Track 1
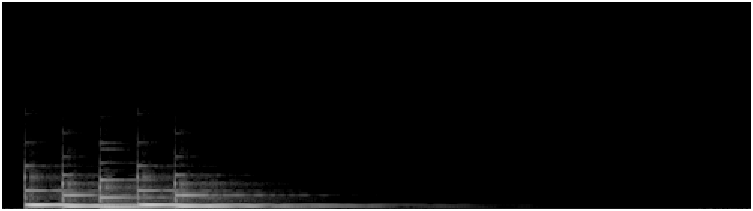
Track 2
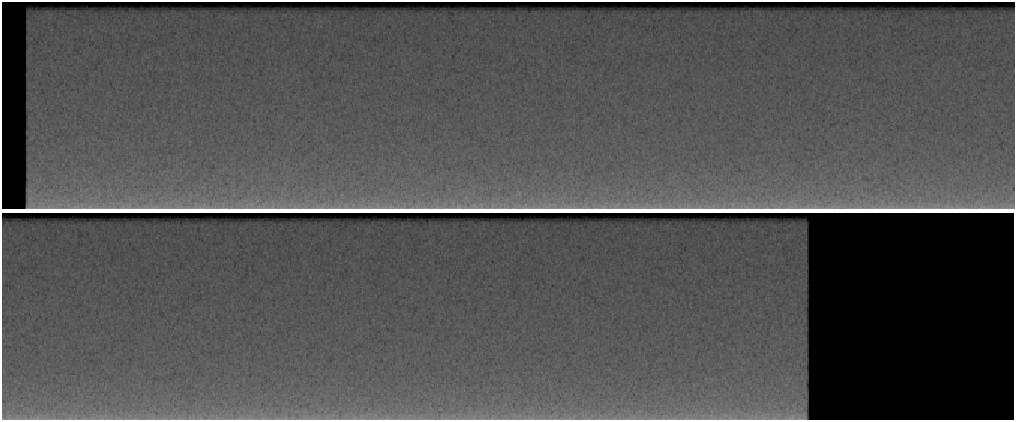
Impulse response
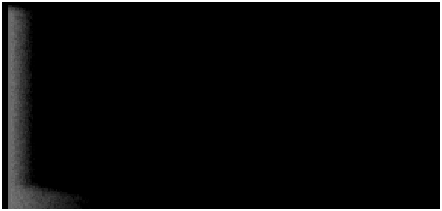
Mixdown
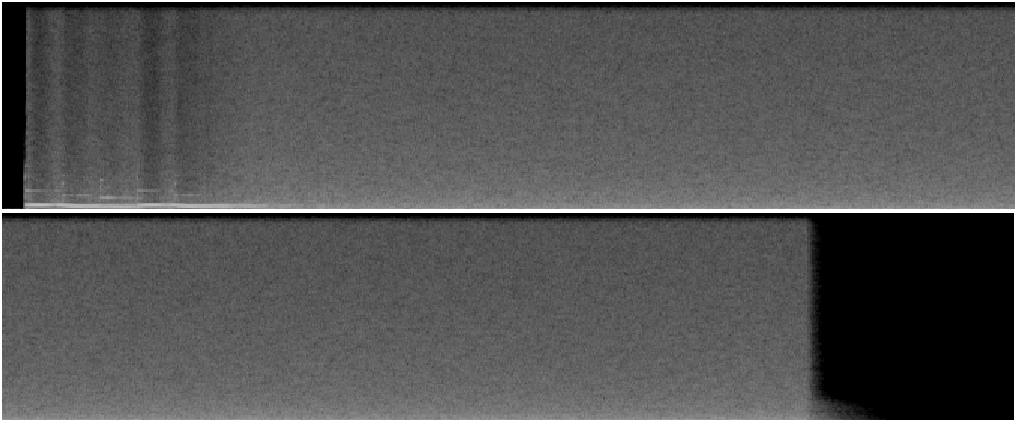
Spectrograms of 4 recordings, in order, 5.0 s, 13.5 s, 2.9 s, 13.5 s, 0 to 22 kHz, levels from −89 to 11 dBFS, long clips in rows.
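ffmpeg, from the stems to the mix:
-filter_complex "[0:a]volume=-3dB,asplit=2[link_01][link_02];[link_02]volume=-3.5dB[link_03];[1:a]flanger=delay=19.5:depth=6.5:speed=0.43,volume=3dB,asplit=2[link_04][link_05];[link_05]volume=-12.5dB[link_06];[2:a]atrim=start_sample=2205[link_07];[link_03][link_06]amix=inputs=2:normalize=0[link_08];[link_08][link_07]afir=irnorm=-1:irlink=0[link_09];[link_01][link_04][link_09]amix=inputs=3:normalize=0,alimiter=limit=-15.5dB:level=0:latency=1:release=143"

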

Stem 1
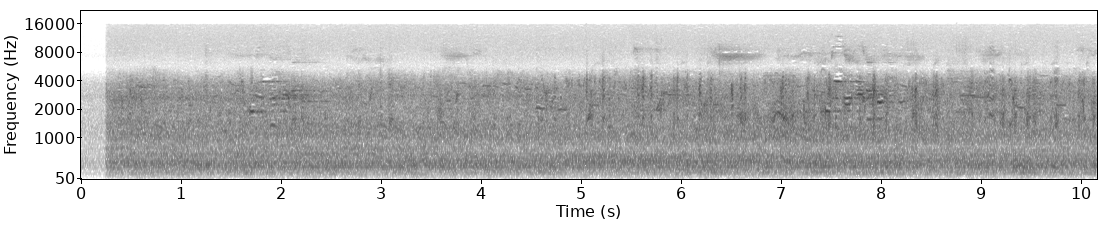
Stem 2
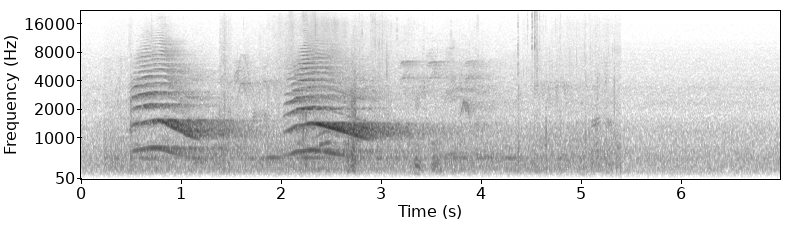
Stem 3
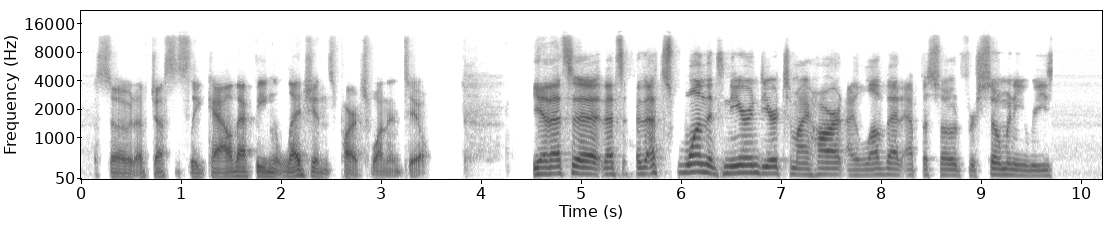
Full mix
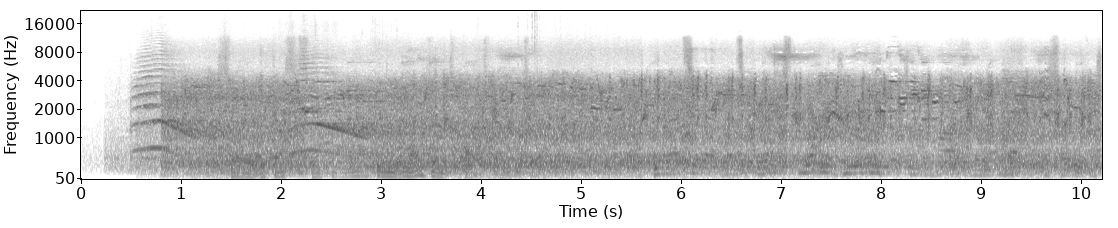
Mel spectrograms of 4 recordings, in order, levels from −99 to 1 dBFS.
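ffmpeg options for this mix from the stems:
ffmpeg -i stem1.wav -i stem2.wav -i stem3.wav -filter_complex "[0:a]lowpass=frequency=8500:width=0.5412,lowpass=frequency=8500:width=1.3066,adelay=550,volume=2.5dB[link_01];[1:a]agate=range=-7dB:threshold=-56dB:ratio=16:detection=peak,dynaudnorm=framelen=130:gausssize=11:maxgain=11dB,volume=-14.5dB[link_02];[2:a]acompressor=threshold=-33dB:ratio=6,adelay=1200,volume=-4.5dB[link_03];[link_01][link_02][link_03]amix=inputs=3:normalize=0,acompressor=threshold=-35dB:ratio=5" out.wav

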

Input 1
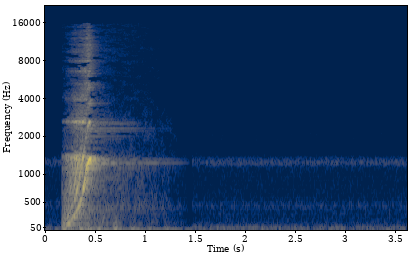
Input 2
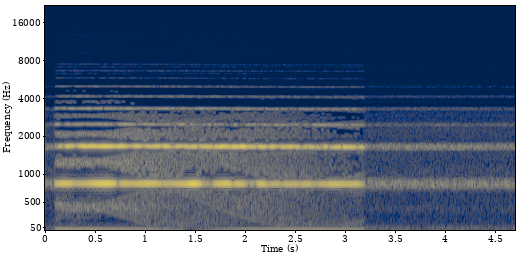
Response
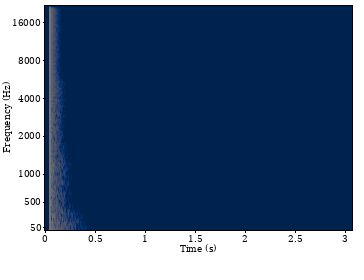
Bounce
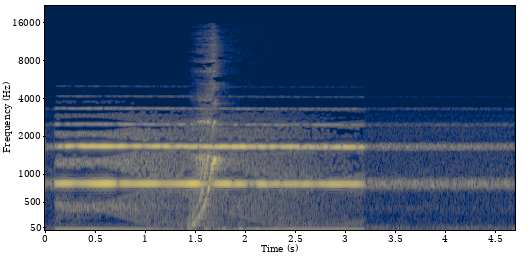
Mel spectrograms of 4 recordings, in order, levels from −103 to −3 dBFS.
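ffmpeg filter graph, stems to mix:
-filter_complex "[0:a]adelay=1250,volume=-2.5dB[link_01];[1:a]lowpass=2300,volume=-3dB[link_02];[link_01][link_02]amix=inputs=2:normalize=0"

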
